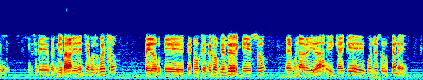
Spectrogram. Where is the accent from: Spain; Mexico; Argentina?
Spain; Calamonte, Extremadura; Estoy trabajando en el ayuntamiento de Calamonte, de mi pueblo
